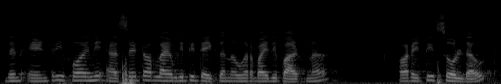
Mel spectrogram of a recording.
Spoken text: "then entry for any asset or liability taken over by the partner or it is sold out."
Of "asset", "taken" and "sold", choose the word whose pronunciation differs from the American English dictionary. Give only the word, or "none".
none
